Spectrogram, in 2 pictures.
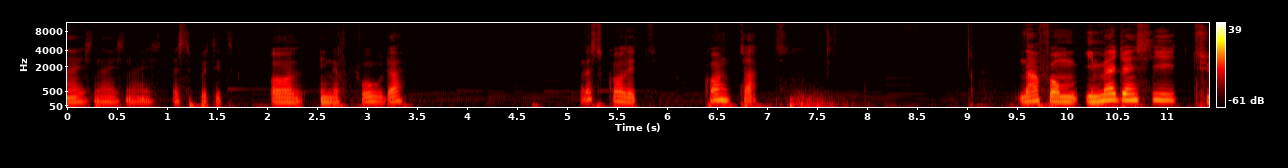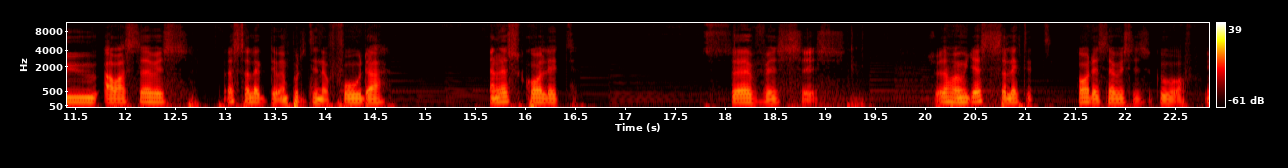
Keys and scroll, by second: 2.6 ctrl+shift+g, 5.8-7.6 typing, 13.6 ctrl+shift+g, 16.9-19.0 typing, 19.3 Return.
